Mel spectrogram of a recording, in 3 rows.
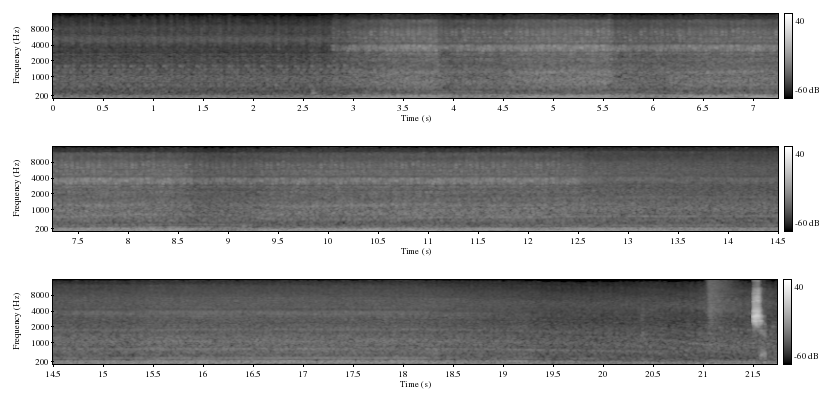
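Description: A tractor engine in Farming Simulator 25 drones at a steady low idle throughout, with a brief rise and wavering pitch early on, while someone talks over it.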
